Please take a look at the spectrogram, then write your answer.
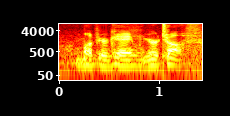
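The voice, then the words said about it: Imitates another person's voice. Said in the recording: “that was my impersonation of Josh Okogie's impersonation of Frank Vogel”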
